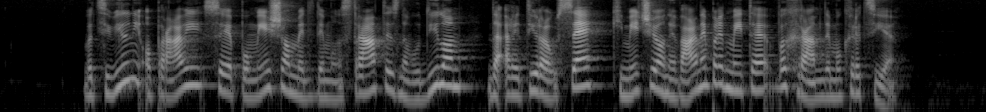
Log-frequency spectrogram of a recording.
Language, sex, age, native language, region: Slovenian, female, 18-29, Slovenian, Central Slovenia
